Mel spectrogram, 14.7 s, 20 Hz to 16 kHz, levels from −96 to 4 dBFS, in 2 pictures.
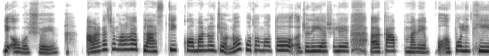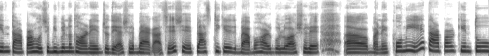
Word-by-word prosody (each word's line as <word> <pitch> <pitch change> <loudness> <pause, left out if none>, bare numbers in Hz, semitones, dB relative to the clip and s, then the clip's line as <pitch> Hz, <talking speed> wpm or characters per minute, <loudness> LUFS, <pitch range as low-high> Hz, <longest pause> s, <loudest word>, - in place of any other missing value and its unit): জ্বি 295 - +8
অবশ্যই। 195 -3 -2 0.6
আমার 240 +4 +4
কাছে 350 +3 0
মনে 350 +1 +3
হয় 365 -1 +5
প্লাস্টিক 275 +5 +3
কমানোর 300 +1 +3
জন্য 235 -6 0 0.2
প্রথমত 310 -3 -3 0.3
আ - - -1
যদি 270 0 +3
আসলে 270 0 -1 0.5
আ - - +6 0.2
কাপ 275 -1 +3 0.2
মানে 225 0 0 0.4
অ - - +2
পলিথিন 275 -2 +3 0.2
তারপর 215 0 0
হচ্ছে 225 +1 0
বিভিন্ন 240 +1 0
ধরণের 195 -1 +1
যদি 190 -2 -1
আসলে 200 +1 -3
ব্যাগ 185 -2 +1
আছে 205 +5 -5
সেই 240 -6 -1
প্লাস্টিকের 240 +1 -1 0.2
ব্যবহারগুলো 200 +1 -1
আসলে 210 -1 0 0.5
আ - - +4 0.3
মানে 185 0 -3 0.2
কমিয়ে 275 +1 0 0.2
তারপর 275 0 +1
কিন্তু 270 0 -2
250 Hz, 145 wpm, -22 LUFS, 205-280 Hz, 0.6 s, জ্বি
